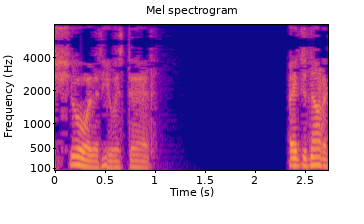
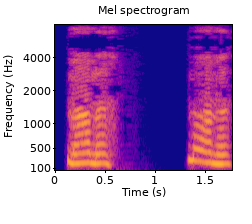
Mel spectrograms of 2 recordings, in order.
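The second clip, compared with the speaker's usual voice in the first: crying for mama; 8 semitones higher, 5 dB louder than usual. Acted. Regressed woman crying for mother.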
